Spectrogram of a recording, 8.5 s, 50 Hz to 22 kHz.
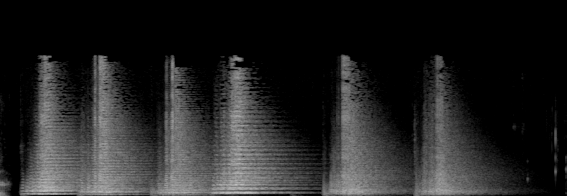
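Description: Sampled French horn ensemble from Orchestral Tools' Metropolis Ark 3 playing atonal tone clusters: about five dissonant brass chords, each attacking and then fading away, the last dying out near the end.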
